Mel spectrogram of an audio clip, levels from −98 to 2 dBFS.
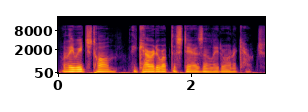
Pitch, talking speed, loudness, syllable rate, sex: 120 Hz, 310 wpm, -17 LUFS, 6.4 syllables/s, male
